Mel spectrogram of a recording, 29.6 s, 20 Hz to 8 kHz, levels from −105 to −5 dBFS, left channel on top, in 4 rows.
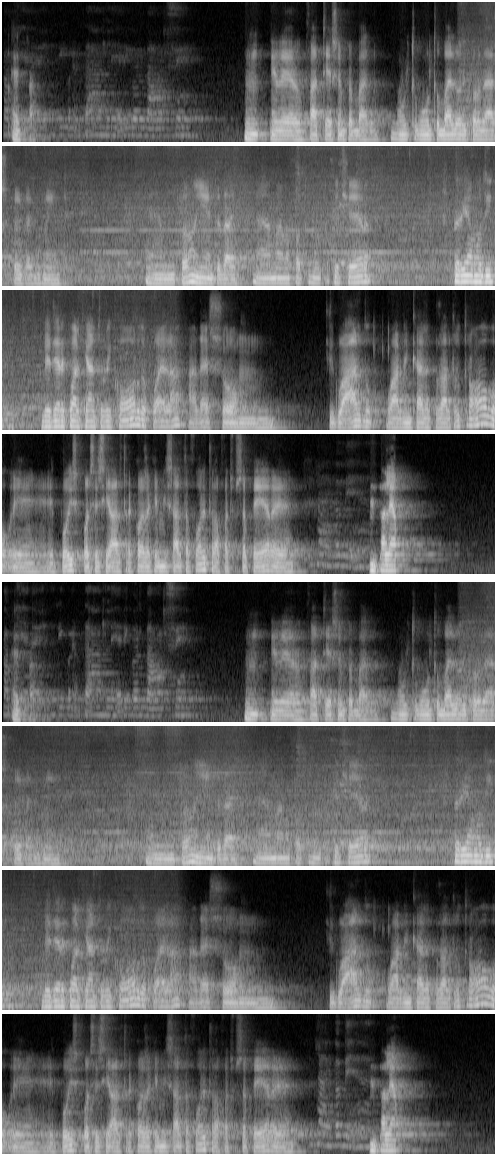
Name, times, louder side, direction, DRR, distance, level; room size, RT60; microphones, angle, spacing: voice 1, 0.0-2.8 14.5-15.2 26.8-27.9, right 1 dB, 55° right, 3 dB, 1.6 m, -53 dB
voice 2, 3.6-8.3 9.5-13.0 14.0-14.8 15.4-18.9 19.7-26.6 27.7-28.1, left 4 dB, 30° left, 12 dB, 0.3 m, -29 dB
sound 1, 6.8-17.4, left 1 dB, 75° left, 2.3 m, -43 dB
sound 2, 7.7-11.5, right 3 dB, 15° right, 1.2 m, -58 dB
12.0 x 11.0 x 4.6 m, 1.4 s
head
